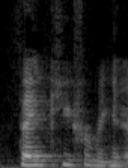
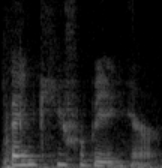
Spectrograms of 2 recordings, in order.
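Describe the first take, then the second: First: Said in the usual way. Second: Breathy whisper of thanks, no voice; a soft voiceless thank-you. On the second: Real, not acted. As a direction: whisper "thank you for being here" intimately. Thanks viewers, then repeats softly.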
